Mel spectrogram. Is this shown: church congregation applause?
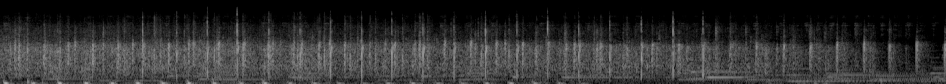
yes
